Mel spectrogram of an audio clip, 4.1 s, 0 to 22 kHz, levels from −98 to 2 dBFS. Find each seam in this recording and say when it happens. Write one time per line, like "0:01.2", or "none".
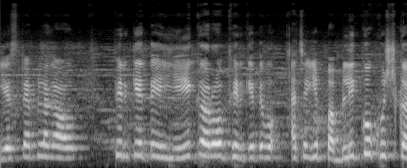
none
